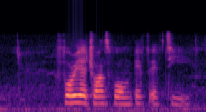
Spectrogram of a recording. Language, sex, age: English, female, 20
